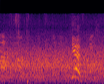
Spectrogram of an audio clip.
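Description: A football player's short shout of "Yeah!" about one and a half seconds in, over steady outdoor background noise.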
